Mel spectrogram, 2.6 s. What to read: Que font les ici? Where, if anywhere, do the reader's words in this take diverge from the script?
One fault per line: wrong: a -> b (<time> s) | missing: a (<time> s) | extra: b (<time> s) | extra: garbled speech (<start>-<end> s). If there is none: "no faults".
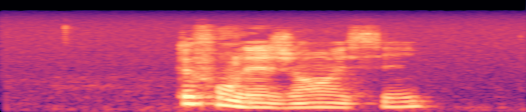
extra: gens (1.4 s)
